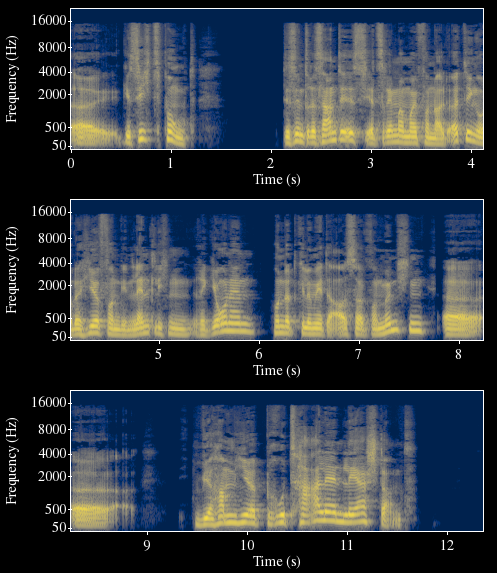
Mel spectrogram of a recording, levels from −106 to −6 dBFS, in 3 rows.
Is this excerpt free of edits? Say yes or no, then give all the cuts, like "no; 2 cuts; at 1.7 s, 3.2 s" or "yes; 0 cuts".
no; 1 cut; at 7.8 s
